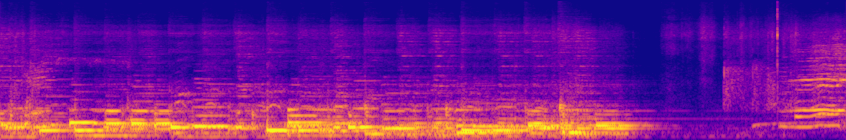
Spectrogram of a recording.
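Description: A mariachi and jazz band playing: plucked guitars and bass over conga drums. About six seconds in the music drops away, and sustained notes begin just before the end.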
